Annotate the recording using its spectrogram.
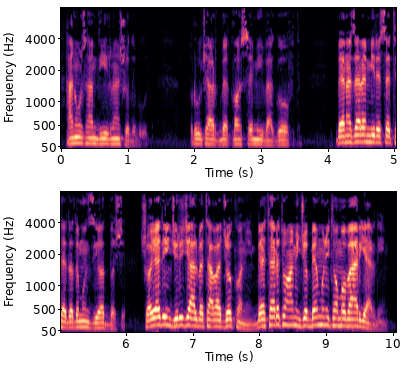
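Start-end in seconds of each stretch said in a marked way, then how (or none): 4.1-9.9 raised, higher, louder dialogue voice; louder, higher voice than the narration; squad leader addressing his men. A narrator's reading. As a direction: speak up as a leader talking a man into staying behind.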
